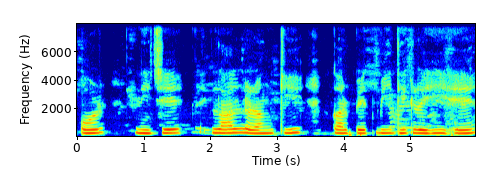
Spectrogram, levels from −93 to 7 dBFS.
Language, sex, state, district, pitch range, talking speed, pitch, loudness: Hindi, female, Arunachal Pradesh, Papum Pare, 235-260 Hz, 100 wpm, 245 Hz, -15 LUFS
